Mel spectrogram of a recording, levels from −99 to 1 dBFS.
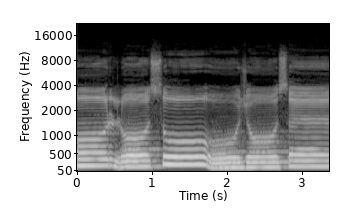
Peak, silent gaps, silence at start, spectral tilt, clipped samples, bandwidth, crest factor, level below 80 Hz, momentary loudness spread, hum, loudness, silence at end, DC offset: -6 dBFS; none; 0 s; -7.5 dB/octave; under 0.1%; 10 kHz; 12 dB; -70 dBFS; 5 LU; none; -20 LUFS; 0 s; under 0.1%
